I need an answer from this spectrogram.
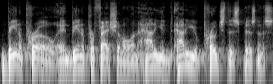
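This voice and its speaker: With lively intonation and an unremarkable speaking voice, a man talks at a fairly quick pace. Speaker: sports play-by-play broadcaster. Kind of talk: interview answer. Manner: casual, conversational.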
